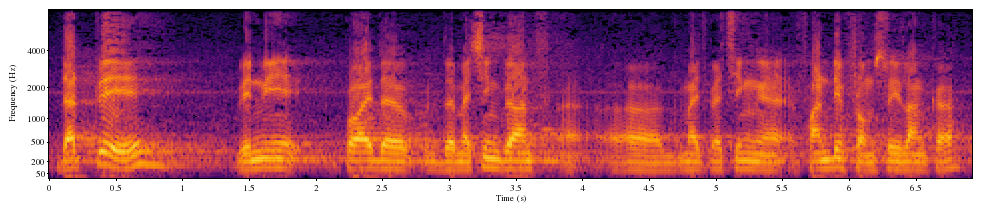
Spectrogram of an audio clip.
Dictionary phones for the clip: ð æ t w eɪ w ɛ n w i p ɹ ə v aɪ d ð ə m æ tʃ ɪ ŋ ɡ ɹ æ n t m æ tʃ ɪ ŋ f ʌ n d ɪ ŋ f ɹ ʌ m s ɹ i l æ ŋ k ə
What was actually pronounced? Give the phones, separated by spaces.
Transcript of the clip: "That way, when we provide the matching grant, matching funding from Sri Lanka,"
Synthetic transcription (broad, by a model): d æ t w eɪ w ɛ n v i p ɹ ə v aɪ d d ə m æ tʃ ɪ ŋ ɡ ɹ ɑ n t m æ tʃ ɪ ŋ f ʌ n d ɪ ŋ f ɹ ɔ m s ɹ i l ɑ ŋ k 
